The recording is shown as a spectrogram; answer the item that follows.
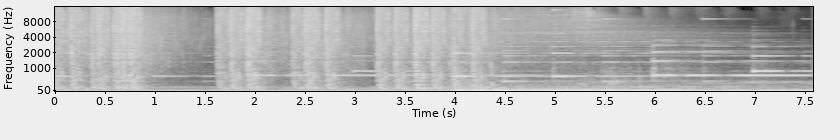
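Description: Gunfire erupts in a chaotic fusillade as soldiers hidden among the trees and bushes of a courtyard shoot at a monster, with dense, rapid bursts of sharp cracks that grow heavier and more continuous toward the end.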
